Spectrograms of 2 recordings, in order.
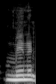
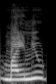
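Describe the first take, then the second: First: It is said 'MIN-it' with a short first vowel. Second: It is said 'my-NYOOT' with a long first vowel. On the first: It means a unit of time. "अगर आप इसे मिनट पढ़ते तो ये बेटा वो मिनट हो जाती" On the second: It means very small. "अगर आप इसे माइन्यूट पढ़ते तो बेटा माइन्यूट का मतलब होता है बहुत छोटा"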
